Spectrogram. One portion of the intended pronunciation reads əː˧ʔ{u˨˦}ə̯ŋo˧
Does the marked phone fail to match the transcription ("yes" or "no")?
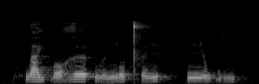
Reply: yes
